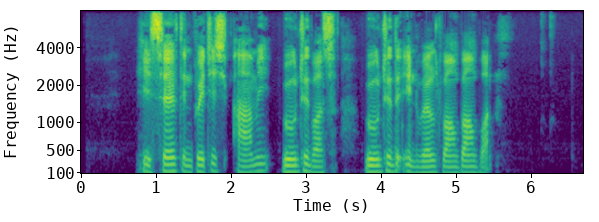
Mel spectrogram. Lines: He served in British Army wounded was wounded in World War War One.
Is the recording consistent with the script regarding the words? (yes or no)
yes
